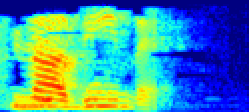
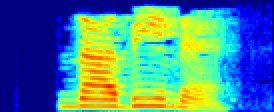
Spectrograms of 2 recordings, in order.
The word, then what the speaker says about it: Nadine: Se pronuncia en inglés Nadine, pero no hay modo como pronunciarlo en español. Le digo a mi mamá que fue un castigo que me dio un nombre, así que uno no puede pronunciar. Ah, se puede decir Nadina.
